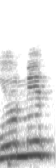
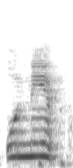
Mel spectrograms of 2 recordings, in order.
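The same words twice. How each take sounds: First: It is said with an English-style pronunciation. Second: It is said with an Indonesian-style pronunciation. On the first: The speaker calls it wrong. "jangan unit ya" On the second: The speaker calls it right. "Jadi bacanya jadi unit"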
